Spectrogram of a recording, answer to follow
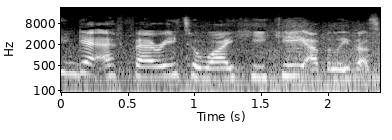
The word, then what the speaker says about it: Waiheke: This is where you can get a ferry to Waiheke, I believe that's how it's pronounced, island from.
